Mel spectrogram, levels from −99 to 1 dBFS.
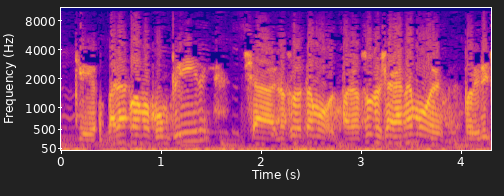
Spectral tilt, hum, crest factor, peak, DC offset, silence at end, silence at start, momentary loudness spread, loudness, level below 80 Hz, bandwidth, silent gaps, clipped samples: -2.5 dB/octave; none; 14 dB; -2 dBFS; under 0.1%; 0 s; 0 s; 7 LU; -15 LUFS; -42 dBFS; 10.5 kHz; none; under 0.1%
